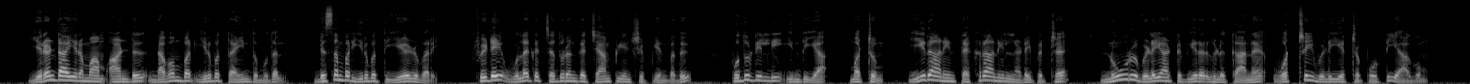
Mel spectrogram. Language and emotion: Tamil, neutral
